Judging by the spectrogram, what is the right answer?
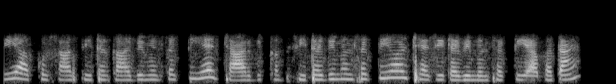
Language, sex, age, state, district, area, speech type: Urdu, female, 30-45, Uttar Pradesh, Aligarh, rural, conversation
